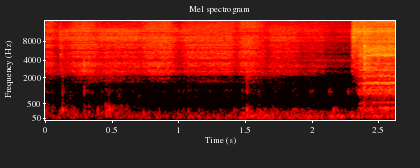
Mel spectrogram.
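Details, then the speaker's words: Turbo LFX-swapped Volvo 240 wagon under a boost leak test, pressure fed in: continuous airy hiss that jumps louder as pressure rises. Both wastegates are leaking, one suspected past its stem. "there it is keep going so they're both leaking keep going with it"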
